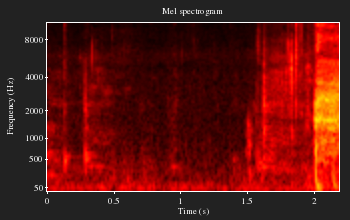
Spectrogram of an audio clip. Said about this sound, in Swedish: en klunk eh, läskedryck här.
